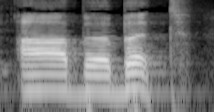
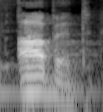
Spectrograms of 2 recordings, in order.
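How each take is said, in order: First: "Abet" said the wrong way, as the teacher warns against; the mispronounced "Abet" he says not to use; the incorrect way to say "Abet"; wrong pronunciation. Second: "Abet" said the right way, as the teacher models it; the proper "Abet" he tells students to say; the correct way to say "Abet"; correct pronunciation. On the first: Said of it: "we don't say Abet". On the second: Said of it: "We just say Abet". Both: Shown as a demonstration.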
